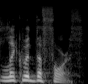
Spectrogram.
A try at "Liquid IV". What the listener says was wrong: Oh, it's not liquid the fourth. IV.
